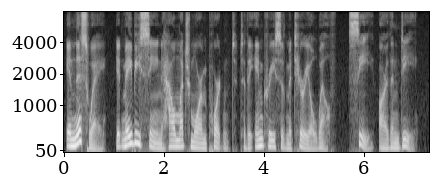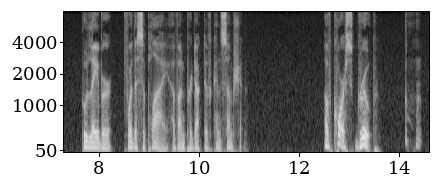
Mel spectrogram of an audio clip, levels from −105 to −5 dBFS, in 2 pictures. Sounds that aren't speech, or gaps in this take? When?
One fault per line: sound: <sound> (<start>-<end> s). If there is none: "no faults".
sound: cough (14.1-14.5 s)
